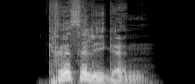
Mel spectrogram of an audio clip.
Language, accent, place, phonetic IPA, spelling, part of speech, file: German, Germany, Berlin, [ˈkʁɪsəlɪɡn̩], krisseligen, adjective, De-krisseligen.ogg
- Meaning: inflection of krisselig: 1. strong genitive masculine/neuter singular 2. weak/mixed genitive/dative all-gender singular 3. strong/weak/mixed accusative masculine singular 4. strong dative plural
